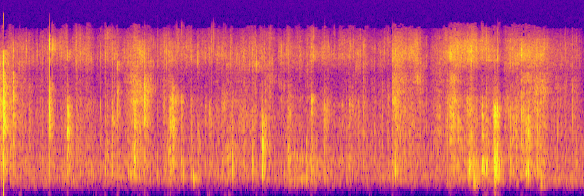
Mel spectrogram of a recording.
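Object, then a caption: Polystyrene foam beads in a glass bowl. Hands hold handfuls of white polystyrene foam beads from a glass bowl, rub them between the fingers, then pinch and stir them in the bowl with their fingertips. The result is a quiet, continuous, bright crinkling and squeaky rustle with no low end, broken by small crackling bursts and one sharper squeak near the end.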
